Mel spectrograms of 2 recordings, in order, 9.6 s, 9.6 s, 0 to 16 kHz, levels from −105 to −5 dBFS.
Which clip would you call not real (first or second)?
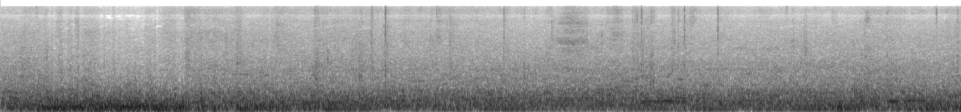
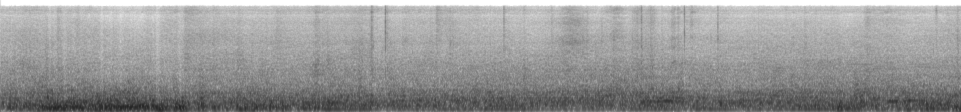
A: second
